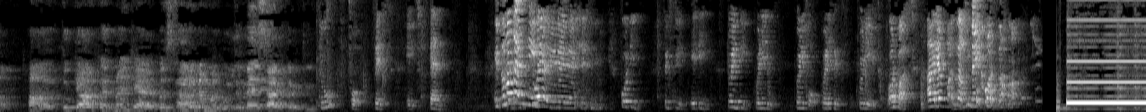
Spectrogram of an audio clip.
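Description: A second young woman answers and laughs close by.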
